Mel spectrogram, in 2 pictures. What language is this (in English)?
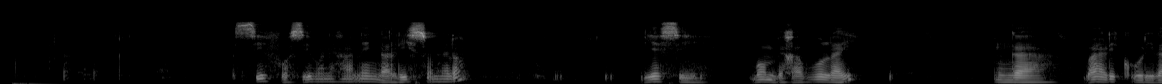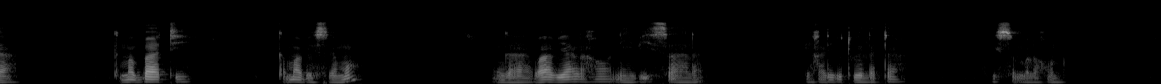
Masaaba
